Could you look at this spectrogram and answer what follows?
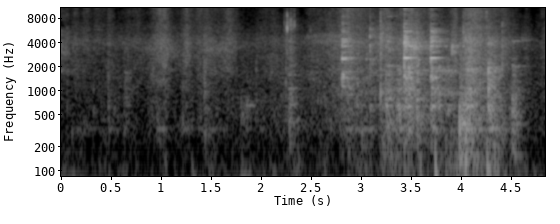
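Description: Metal kit items clinking and clattering against each other and the table as gear is handled, in a run of sharp knocks with brief metallic ringing starting about two seconds in.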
